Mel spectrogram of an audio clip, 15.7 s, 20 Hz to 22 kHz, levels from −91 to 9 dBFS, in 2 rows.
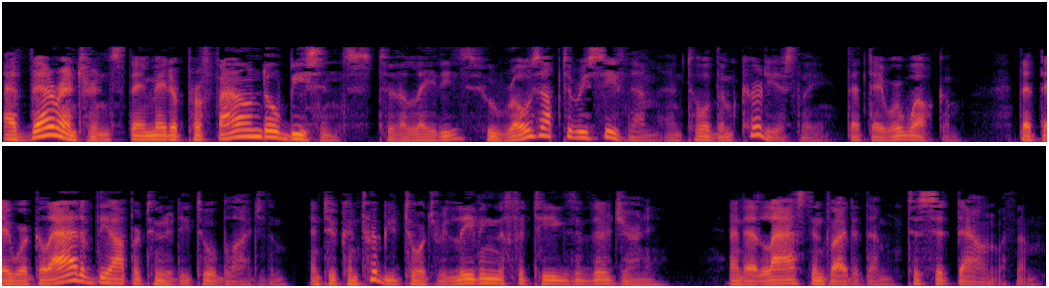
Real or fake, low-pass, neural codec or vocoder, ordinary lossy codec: fake; 7.2 kHz; autoencoder, 48 kHz, 128 numbers a frame, DAC-VAE, trained on Japanese speech; MP3, 24 kbps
